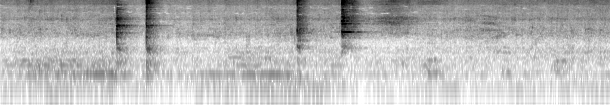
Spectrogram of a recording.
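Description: Steel spoon stirring tomato fry in a metal kadai, clinking sharply against the pan four times: twice about a second in, and twice more between two and three seconds in.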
